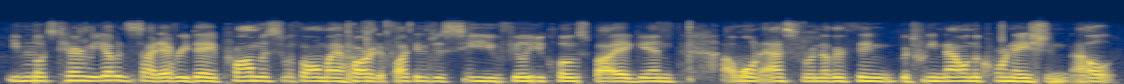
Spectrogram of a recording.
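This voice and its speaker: A man's voice: high voice, little pitch movement, fast, vocal fry, muffled recording, slight background noise, voice pushed up. A man voicing a desperate, lonely young sister in a story, pleading insistently.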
